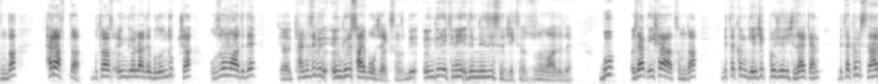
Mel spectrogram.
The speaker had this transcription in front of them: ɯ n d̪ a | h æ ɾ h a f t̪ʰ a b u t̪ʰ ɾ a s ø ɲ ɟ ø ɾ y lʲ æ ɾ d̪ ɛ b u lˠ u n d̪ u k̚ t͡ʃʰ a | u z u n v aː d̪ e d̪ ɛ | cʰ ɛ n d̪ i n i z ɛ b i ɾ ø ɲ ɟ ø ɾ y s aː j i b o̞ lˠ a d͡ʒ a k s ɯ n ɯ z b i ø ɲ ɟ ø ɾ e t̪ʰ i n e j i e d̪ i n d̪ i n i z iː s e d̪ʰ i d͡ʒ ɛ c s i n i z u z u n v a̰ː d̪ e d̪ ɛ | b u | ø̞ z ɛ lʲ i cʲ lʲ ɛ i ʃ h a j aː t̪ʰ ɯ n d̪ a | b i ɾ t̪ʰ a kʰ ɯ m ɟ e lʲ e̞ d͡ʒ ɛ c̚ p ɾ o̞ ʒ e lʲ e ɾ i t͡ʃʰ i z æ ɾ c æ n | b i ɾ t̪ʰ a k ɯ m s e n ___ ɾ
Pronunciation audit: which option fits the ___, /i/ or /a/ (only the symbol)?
a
